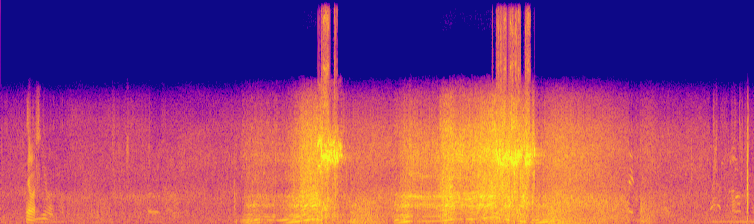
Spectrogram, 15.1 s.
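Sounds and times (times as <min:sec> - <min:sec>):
car engine revving: 0:04.7 - 0:13.4
high squeal: 0:06.2 - 0:07.0, 0:09.6 - 0:10.8.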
